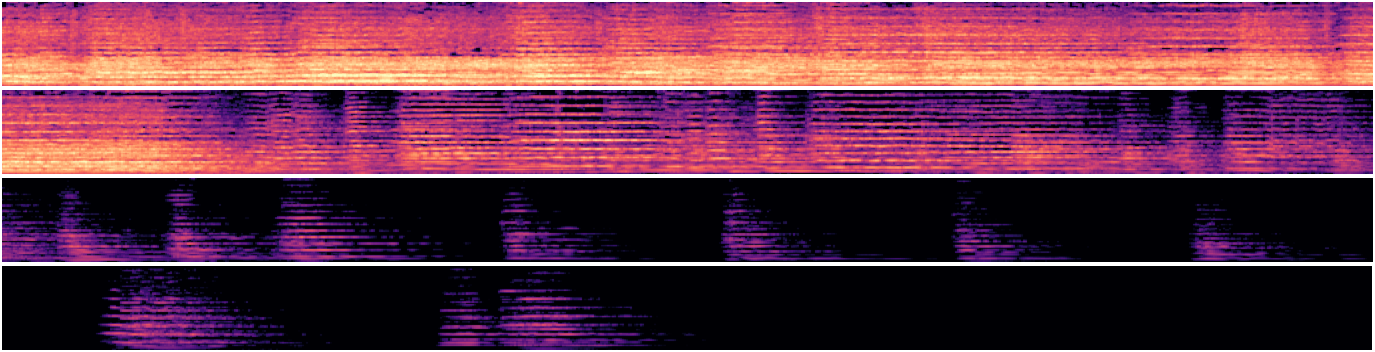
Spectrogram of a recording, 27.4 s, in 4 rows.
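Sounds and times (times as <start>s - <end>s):
chorus singing: 0.0s - 9.1s.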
